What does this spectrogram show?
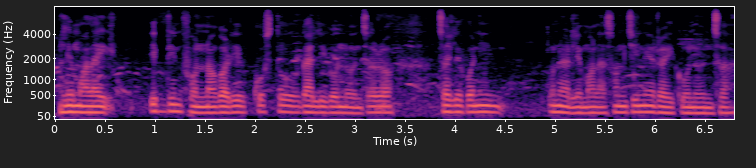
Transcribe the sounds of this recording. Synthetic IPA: lemʌlajek̚d̪inpʰonːʌɡʌɾekʌst̪oɡaliɡʌrnuɦunt͡sʰʌrʌd͡zʌilepʌni | unɦʌɾulemʌlajsʌmd͡zineɾʌɦekoɦunuɦunt͡sʰʌ

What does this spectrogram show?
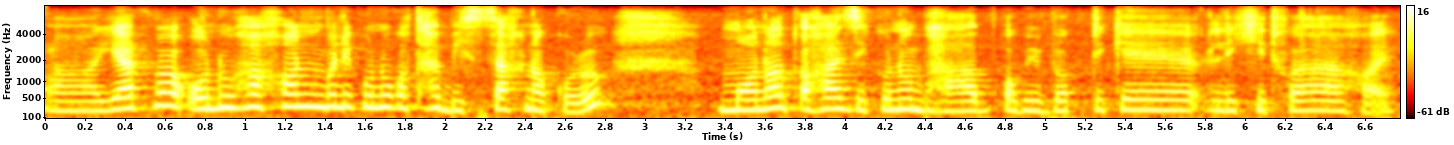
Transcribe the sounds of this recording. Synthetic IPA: jatmojʔonuɦaxɔnbulikʊnʊkɔtʰabisːaxnɔkoɹʊ̃ | mɔnɔtɔɦazikʊnʊbʱabobʱibɔktikɛlikʰitʰʊwahɔj

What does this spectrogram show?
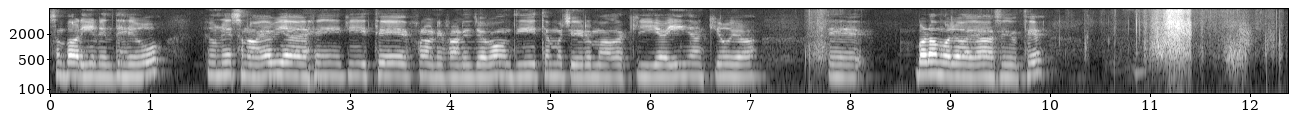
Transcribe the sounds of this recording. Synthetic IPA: səmbʱaːɽiːelẽnd̪eːɦeːoː | kɪʊnẽːsʊnaːjaːbiːaːɦĩːkɪɪt̪ʰːeːpʰəlaːniːpʰaːɽĩːd͡ʒəʋaːɦʊ̃nd̪iːɛɪt̪ʰːeːmət͡ʃeːɾmãːlaːkiːaːiːjãːkɪɦoːjaː | t̪eː | bəɽaːməd͡ʒaːjaːəs̬ĩːʊt̪ʰːeː

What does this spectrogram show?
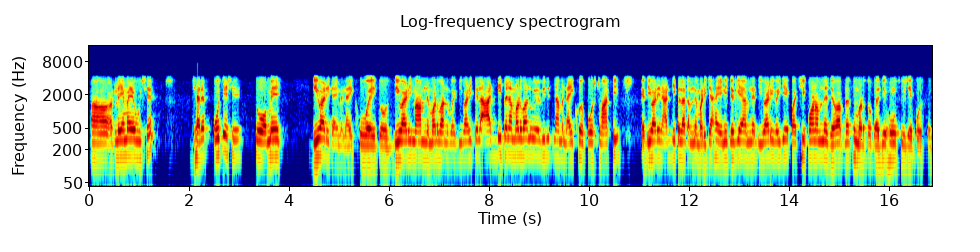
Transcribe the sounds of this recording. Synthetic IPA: əʈleːmãeʋũt͡ʃʰe | d͡ʒjaɾepõt͡ʃet͡ʃʰe | t̪oəme | d̪iʋaɽiʈaimenaikʰɦuɦojt̪od̪iʋaɽimãəmneməɭʋanũɦojd̪iʋaɽipɛlãːʈnipɛlãməɭʋanũɦoeʋiɾit̪naəmenaikʰɦojposʈʋãt̪ʰi | ked̪iʋaɽineaʈ̚nipɛlãt̪əmneməɭid͡ʒaɦeenid͡ʒəɡjaeəmned̪iʋaɽiʋəid͡ʒajpət͡ʃʰipəɳəmned͡ʒəʋabnət̪ʰiməɭt̪okeɦəd͡ʒiɦũt̪ʰjũd͡ʒajposʈnũ

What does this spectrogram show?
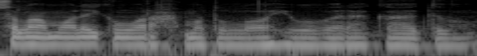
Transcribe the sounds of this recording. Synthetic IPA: sːalaːmʕaleːkʊmwɐɾˤɑħmat̪ʊlˤːɑːɦɪwɐbɐɾˤɑkaːt̪ʊh

